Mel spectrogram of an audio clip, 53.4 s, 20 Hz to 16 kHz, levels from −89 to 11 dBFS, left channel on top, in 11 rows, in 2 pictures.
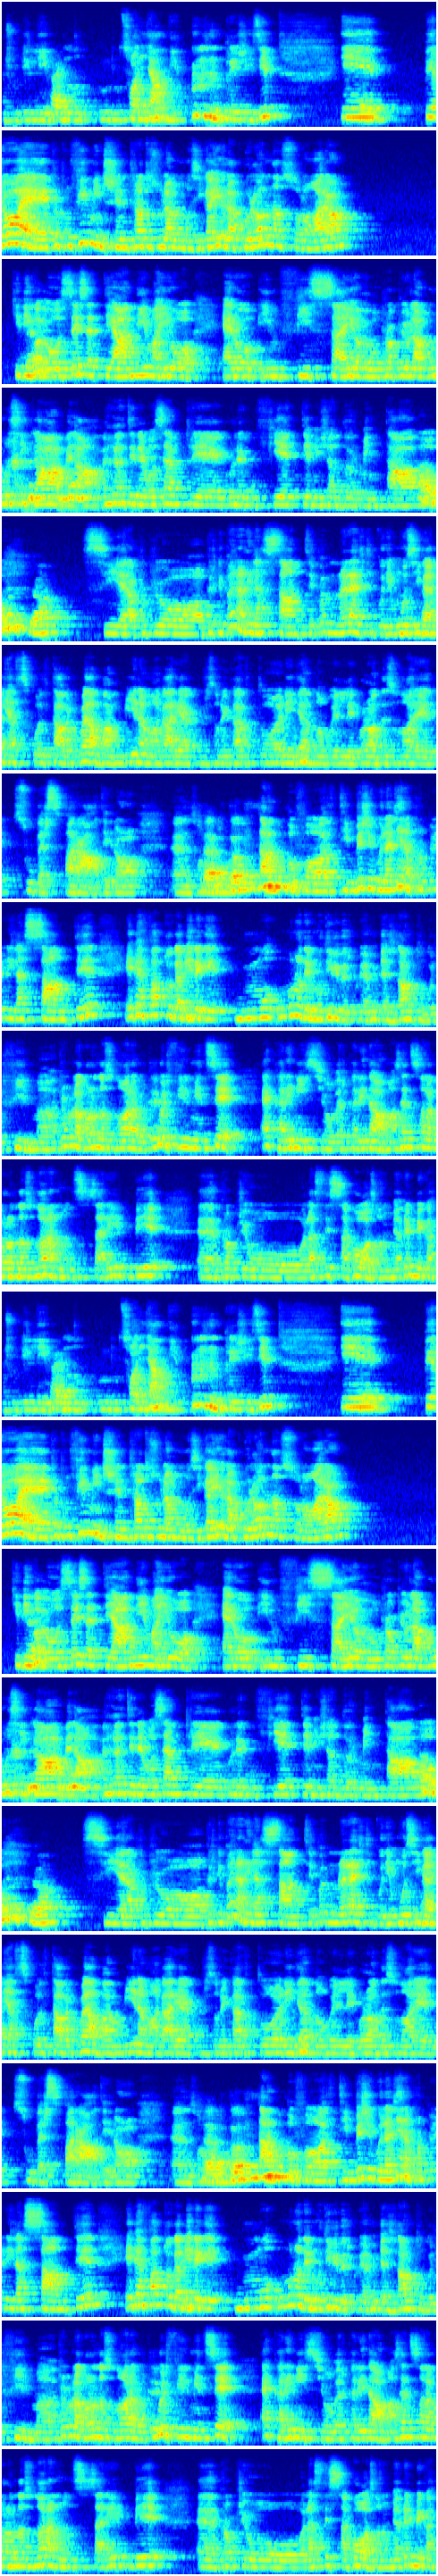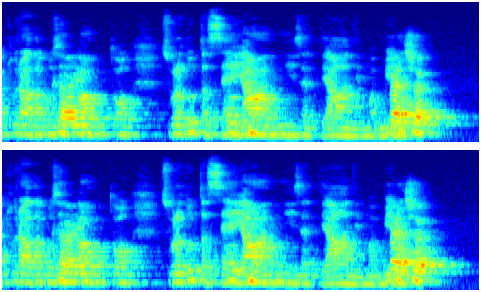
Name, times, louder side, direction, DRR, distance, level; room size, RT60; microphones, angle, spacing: voice 1, 0.0-4.2 4.7-8.7 9.8-19.4 20.5-31.7 32.0-52.6, equal, 35° right, -4 dB, 0.9 m, -27 dB
voice 2, 19.2-20.0 23.9-24.3 27.3-27.7 31.3-32.3 36.0-36.1 40.5-40.7 43.8-43.9 48.9-49.5 50.8-51.4 52.4-52.8, equal, 10° left, -8 dB, 0.7 m, -24 dB
2.5 x 2.4 x 2.5 m, 0.68 s
head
